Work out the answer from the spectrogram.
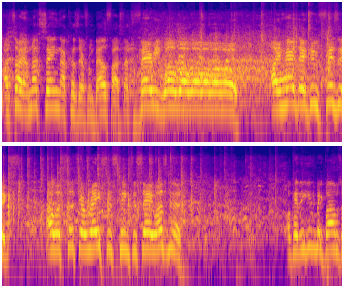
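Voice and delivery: hammed-up panicky self-correction; loud mock apology. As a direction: shout it as if caught out. Mock backpedal after offensive joke.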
